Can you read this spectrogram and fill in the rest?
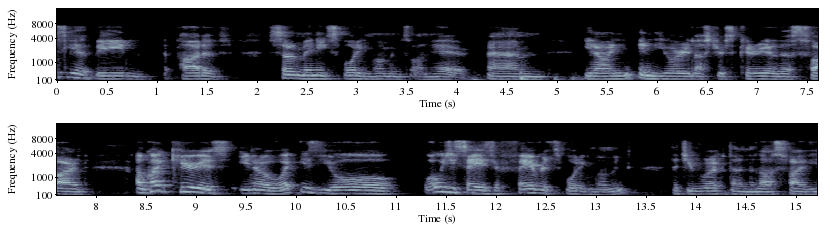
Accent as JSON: {"language": "English", "town": "Johannesburg", "region": "Gauteng", "country": "South Africa", "tie": "born or raised there", "moved": "as an adult", "said": "I grew up in Joburg and then left, went to go to the sea to study"}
